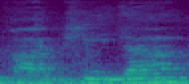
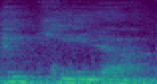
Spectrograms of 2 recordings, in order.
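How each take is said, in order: First: The first vowel is a full 'a' sound. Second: The first vowel is reduced to an 'i' sound. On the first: The speaker calls it wrong. "is not Pakida" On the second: The speaker calls it right. "but Pikida"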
